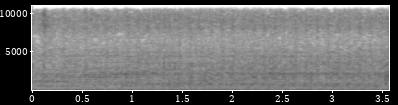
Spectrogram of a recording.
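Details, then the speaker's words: 2003 Kawasaki Teryx UTV, 2,500 miles, rebuilt engine, new smaller Walmart battery, idling after starting: steady low putter at about three beats a second with no knocks, misses or hunting; normal idle. "Right up, baby. The old green monster's running. The old Tyrex."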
